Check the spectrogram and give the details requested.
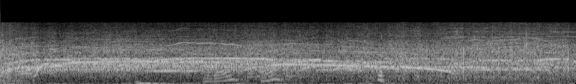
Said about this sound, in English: I don't like so much applause. Well, then why'd you bring them all with you?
